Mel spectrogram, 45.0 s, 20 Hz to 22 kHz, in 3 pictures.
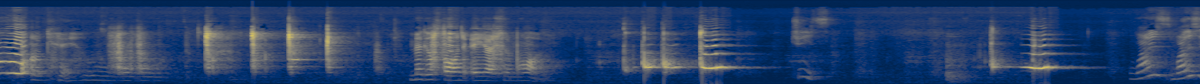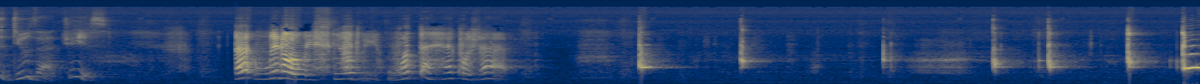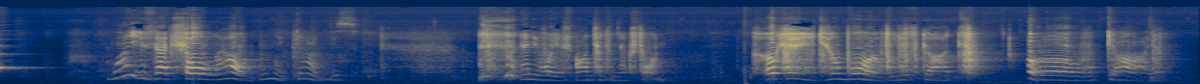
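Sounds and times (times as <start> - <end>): megaphone amplified pops: 1.4 - 1.9, 2.6 - 4.4, 39.4 - 42.4, 44.4 - 44.7
megaphone high-pitched squeal: 8.0 - 9.5, 12.5 - 13.6, 29.8 - 30.5.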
